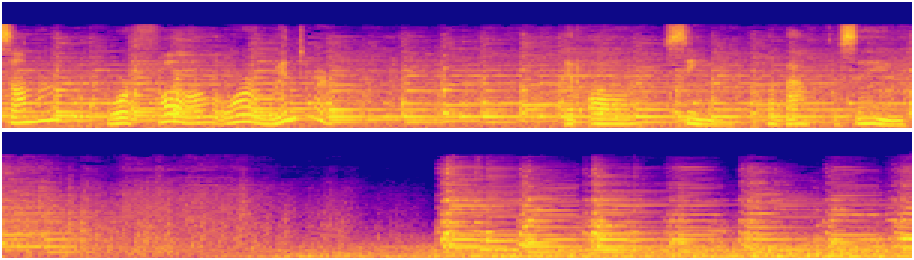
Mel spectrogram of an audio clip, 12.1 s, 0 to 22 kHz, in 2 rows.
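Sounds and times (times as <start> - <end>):
speech: 0.0 - 2.6, 3.7 - 6.2
rhythmic pulsing clatter of a passing subway train: 0.0 - 12.1
subway train rumbling past: 0.0 - 12.1.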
